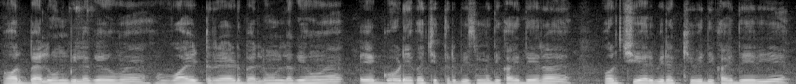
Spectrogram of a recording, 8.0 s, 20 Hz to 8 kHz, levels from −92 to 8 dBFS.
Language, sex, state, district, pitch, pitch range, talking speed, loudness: Hindi, male, Uttar Pradesh, Saharanpur, 140 Hz, 140-145 Hz, 225 wpm, -16 LUFS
